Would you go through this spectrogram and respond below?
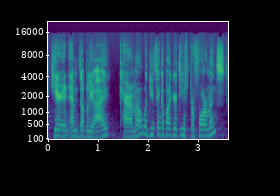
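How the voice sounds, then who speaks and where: A man's voice: fairly high pitch, brisk, fairly bright tone, slight background noise. A man interviewing an esports player, upbeat and recapping her answers.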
